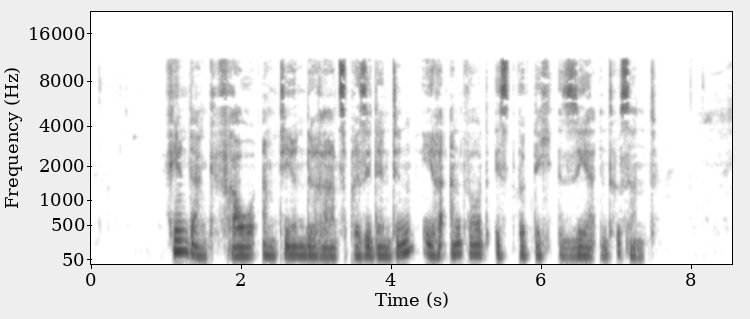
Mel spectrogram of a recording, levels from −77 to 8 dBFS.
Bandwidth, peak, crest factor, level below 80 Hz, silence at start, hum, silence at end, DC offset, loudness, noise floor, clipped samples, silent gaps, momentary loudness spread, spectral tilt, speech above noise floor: 11.5 kHz; -4 dBFS; 22 dB; -40 dBFS; 1 s; none; 0.05 s; under 0.1%; -23 LUFS; -65 dBFS; under 0.1%; none; 10 LU; -3.5 dB/octave; 42 dB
